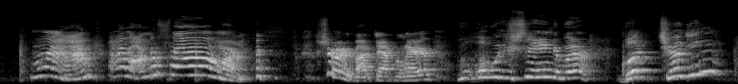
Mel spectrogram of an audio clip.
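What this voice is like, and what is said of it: Poor put-on redneck farmer accent. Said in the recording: “awful at accents ... I turned into like a redneck. Some weird farmer. ... That was no farm accent. That was like a nerd. ... That was a nerd who grew up in the farm.”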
